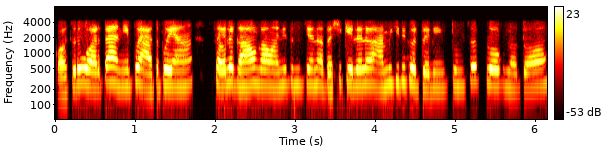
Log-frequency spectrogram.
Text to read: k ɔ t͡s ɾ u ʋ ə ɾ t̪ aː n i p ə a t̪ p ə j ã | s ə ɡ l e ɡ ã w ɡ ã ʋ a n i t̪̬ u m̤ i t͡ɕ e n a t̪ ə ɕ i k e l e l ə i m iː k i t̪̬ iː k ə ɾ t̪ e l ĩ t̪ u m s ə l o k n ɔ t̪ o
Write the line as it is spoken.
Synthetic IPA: k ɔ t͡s ɾ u ʋ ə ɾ t̪ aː n i p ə a t̪ p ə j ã | s ə ɡ l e ɡ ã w ɡ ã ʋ a n i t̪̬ u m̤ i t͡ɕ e n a t̪ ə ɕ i k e l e l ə a m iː k i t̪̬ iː k ə ɾ t̪ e l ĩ t̪ u m t͡s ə l o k n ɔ t̪ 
